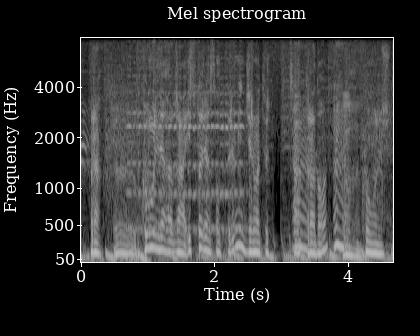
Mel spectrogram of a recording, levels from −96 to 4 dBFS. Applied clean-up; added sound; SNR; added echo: none; Bowed string instrument; 11 dB; none.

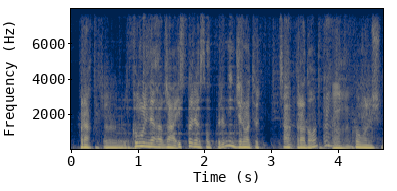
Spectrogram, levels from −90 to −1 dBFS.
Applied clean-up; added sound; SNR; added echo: neural separator model SepFormer DNS4.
